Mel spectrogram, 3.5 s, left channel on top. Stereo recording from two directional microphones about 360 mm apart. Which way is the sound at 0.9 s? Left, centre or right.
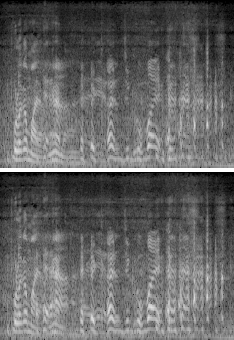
Centre.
